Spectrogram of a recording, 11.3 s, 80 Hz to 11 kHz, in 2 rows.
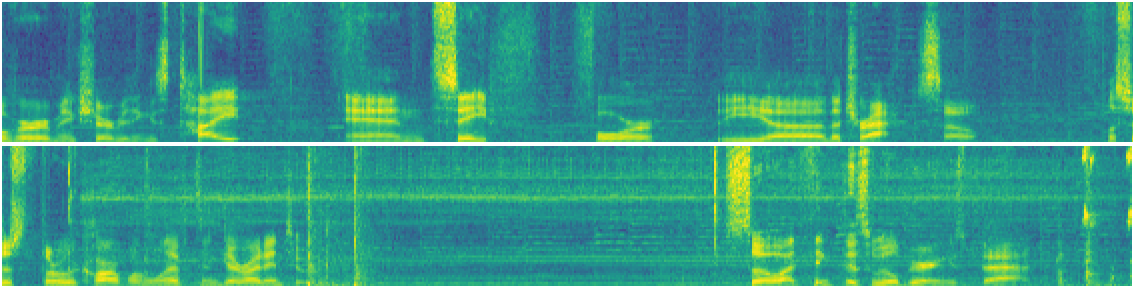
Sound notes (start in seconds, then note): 7.9 lift whirring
